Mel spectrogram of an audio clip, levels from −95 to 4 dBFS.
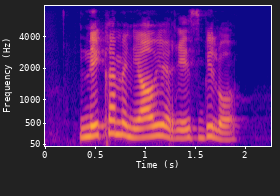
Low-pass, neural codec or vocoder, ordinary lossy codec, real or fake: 7.2 kHz; codec, 16 kHz, 4 kbps, FreqCodec, larger model; none; fake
